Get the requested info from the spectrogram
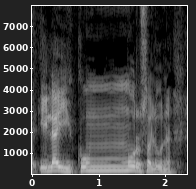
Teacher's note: جب میم ساکن کے بعد دوسرا میم آوے، میم ساکن کے بعد میم آوے تو میم کو میم سے ملا کر جو ہے غنہ کے ساتھ پڑھا جائے گا، یعنی ناک میں تھوڑی دیر آواز کو روکیں گے، اور چونکہ غنہ کرتے وقت دونوں ہونٹ اس طرح سے ملتے ہیں جیسے الیکم مرسلون، اس لیے اس کا نام ادغام شفوی ہے۔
